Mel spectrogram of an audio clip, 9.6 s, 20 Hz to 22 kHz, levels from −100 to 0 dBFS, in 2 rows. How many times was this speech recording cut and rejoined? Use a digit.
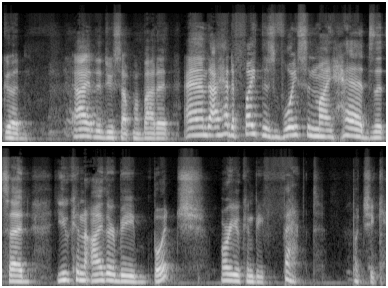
2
